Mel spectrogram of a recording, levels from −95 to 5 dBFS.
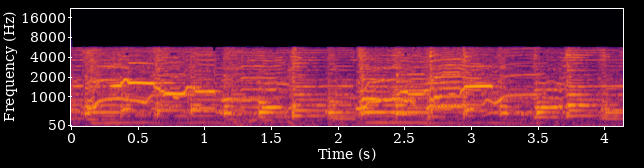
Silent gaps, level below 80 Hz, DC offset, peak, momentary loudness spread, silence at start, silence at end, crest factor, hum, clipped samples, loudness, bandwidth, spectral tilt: none; -56 dBFS; under 0.1%; -6 dBFS; 7 LU; 0 s; 0 s; 14 dB; none; under 0.1%; -20 LUFS; 6 kHz; 1 dB/octave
